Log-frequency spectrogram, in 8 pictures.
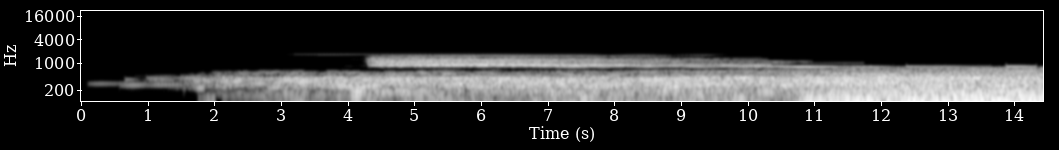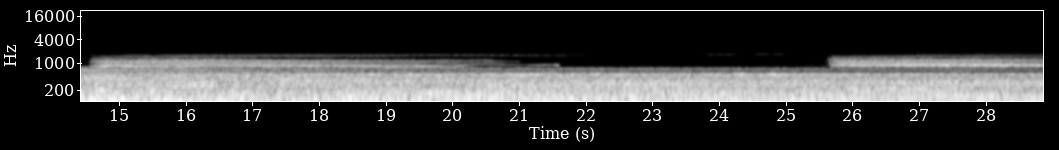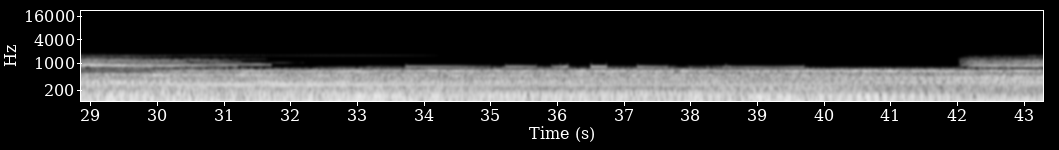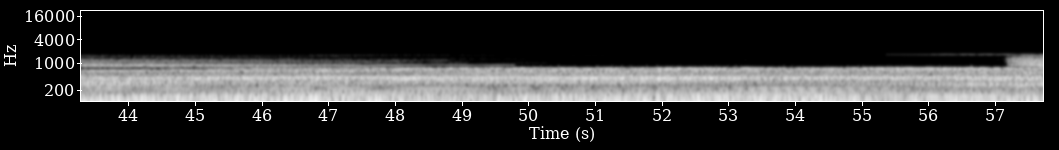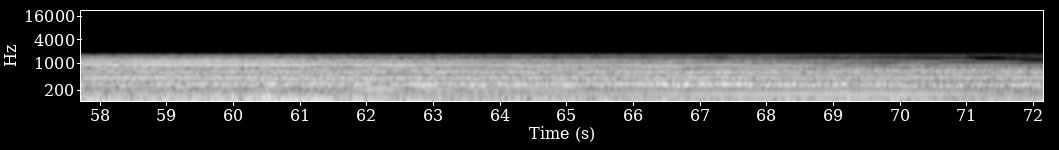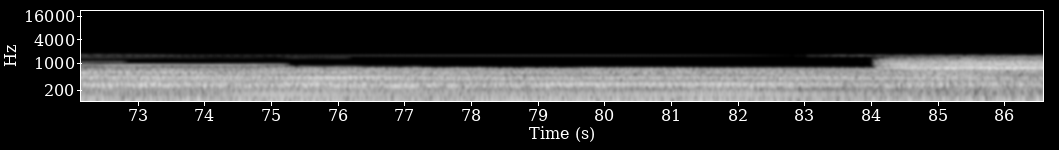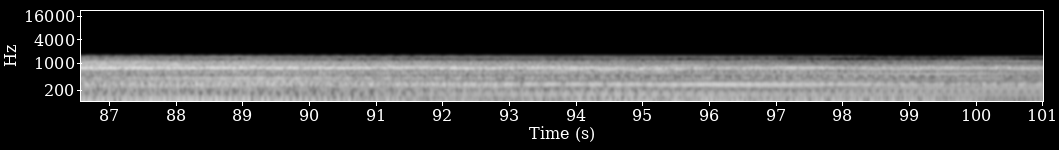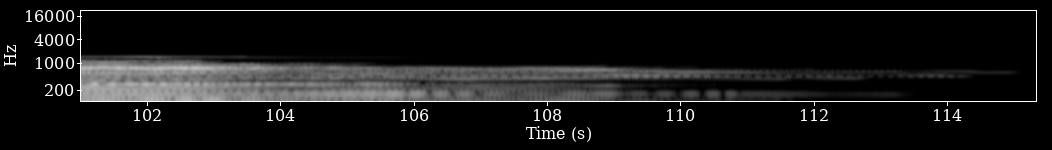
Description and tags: scream spear submarine2a
The scream male_Thijs_loud_scream was processed in Spear, creating a submarine-like underwater sound.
